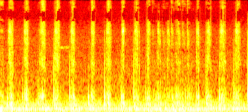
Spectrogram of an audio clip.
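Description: A mechanical pencil tip taps and scratches rapid stipple marks onto a flat sheet of textured drawing paper already densely shaded in graphite. Each mark is a short, bright, dry tick over a faint steady low hum, coming in a quick, uneven rhythm at a soft, quiet level.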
